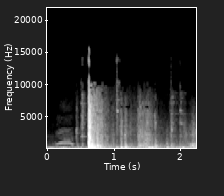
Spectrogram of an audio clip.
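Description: A ceremonial field gun firing a salute round about half a second in: one sharp boom that fades over about a second.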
